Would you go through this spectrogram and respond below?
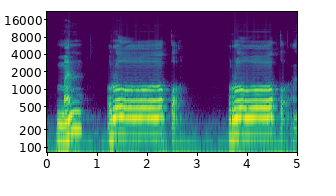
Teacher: Jadi kesimpulannya adalah kalau kita temukan yang seperti ini, kin ini pendek, maka yang ro ini panjang tetap kita panjangkan, baru matikan qafnya.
